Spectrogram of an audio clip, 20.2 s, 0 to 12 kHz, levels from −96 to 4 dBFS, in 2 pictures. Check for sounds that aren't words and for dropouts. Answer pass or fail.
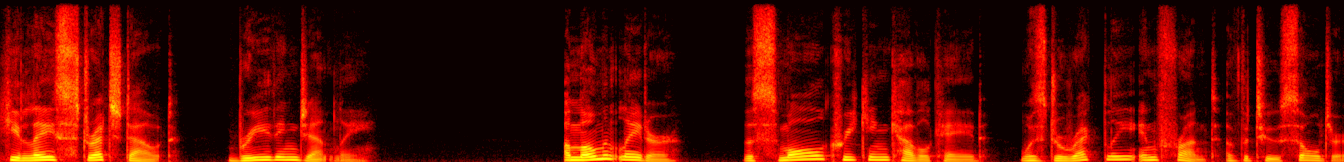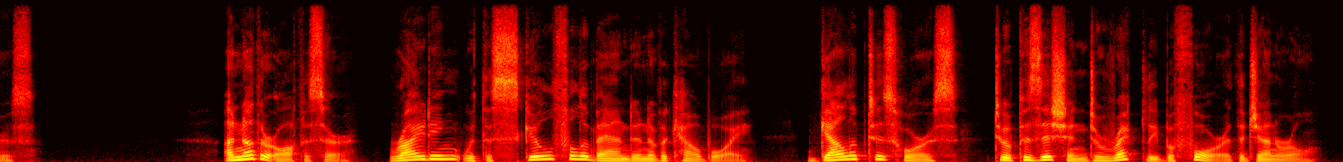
pass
